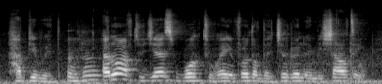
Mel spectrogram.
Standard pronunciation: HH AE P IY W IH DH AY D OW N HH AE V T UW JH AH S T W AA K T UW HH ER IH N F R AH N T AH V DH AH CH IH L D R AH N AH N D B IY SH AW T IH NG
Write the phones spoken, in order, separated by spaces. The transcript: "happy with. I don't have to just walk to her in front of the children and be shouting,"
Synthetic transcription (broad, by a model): HH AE P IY W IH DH AY D OW N HH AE F T UW JH AH S T W AA K T UW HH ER IH N F R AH N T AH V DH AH CH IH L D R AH N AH N B IY SH AW T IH NG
